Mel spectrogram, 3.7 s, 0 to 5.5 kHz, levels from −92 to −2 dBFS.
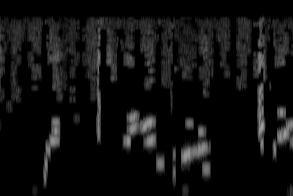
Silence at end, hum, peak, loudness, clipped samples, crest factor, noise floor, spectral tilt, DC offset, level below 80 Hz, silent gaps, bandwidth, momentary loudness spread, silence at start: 0 s; none; -28 dBFS; -48 LUFS; under 0.1%; 20 dB; -66 dBFS; -0.5 dB/octave; under 0.1%; under -90 dBFS; 2.89-2.94 s; 4.5 kHz; 18 LU; 0 s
